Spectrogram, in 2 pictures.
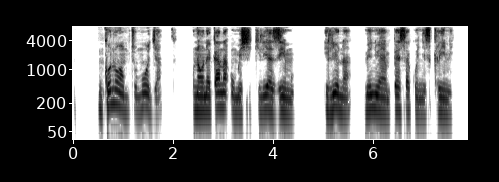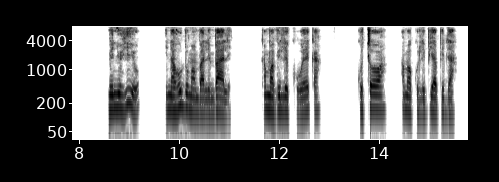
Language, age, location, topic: Swahili, 36-49, Nakuru, finance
